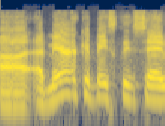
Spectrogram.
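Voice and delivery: ordinary talk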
